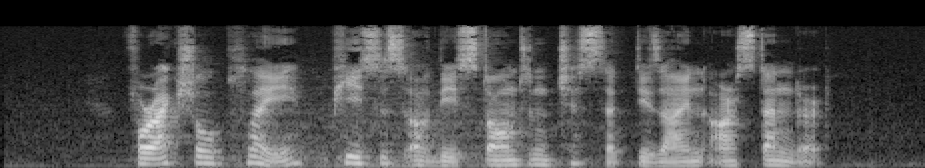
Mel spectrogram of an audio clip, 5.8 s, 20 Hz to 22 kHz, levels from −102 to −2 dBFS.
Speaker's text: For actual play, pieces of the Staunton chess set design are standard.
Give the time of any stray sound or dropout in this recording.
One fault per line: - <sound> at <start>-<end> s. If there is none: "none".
none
